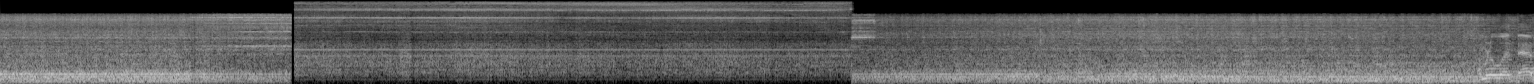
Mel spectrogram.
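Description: A band saw runs steadily with a broad whirring hum, easing to a lower drone as a straight cut proceeds, then rising again; the motor stays loud and continuous throughout with no talking.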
